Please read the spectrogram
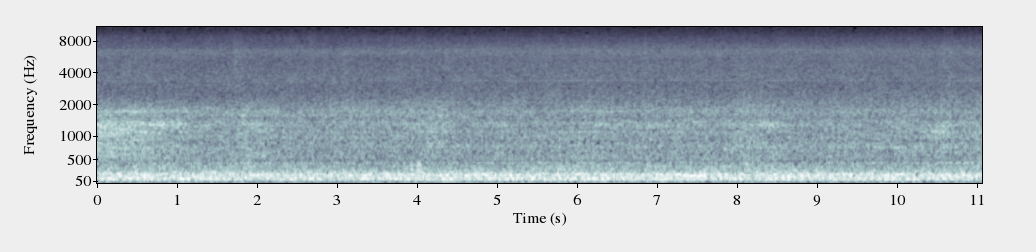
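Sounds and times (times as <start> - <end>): train rumbling on rails: 0.0 - 11.0.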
